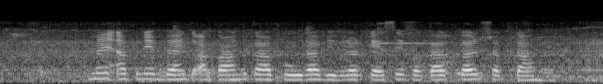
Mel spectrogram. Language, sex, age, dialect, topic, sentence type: Hindi, female, 25-30, Kanauji Braj Bhasha, banking, question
